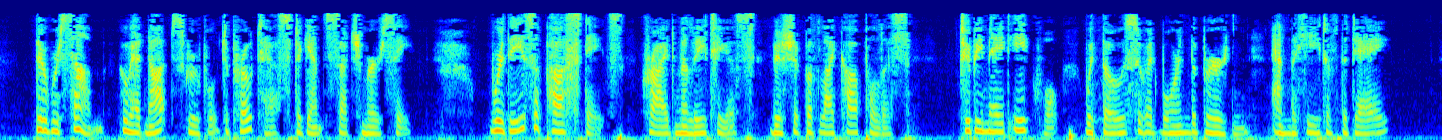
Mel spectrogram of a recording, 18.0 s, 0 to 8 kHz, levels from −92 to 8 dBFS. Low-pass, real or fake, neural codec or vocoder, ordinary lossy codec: 7.2 kHz; fake; vocoder, 44.1 kHz, 128 mel bands every 512 samples, BigVGAN v2; MP3, 24 kbps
